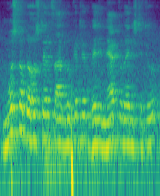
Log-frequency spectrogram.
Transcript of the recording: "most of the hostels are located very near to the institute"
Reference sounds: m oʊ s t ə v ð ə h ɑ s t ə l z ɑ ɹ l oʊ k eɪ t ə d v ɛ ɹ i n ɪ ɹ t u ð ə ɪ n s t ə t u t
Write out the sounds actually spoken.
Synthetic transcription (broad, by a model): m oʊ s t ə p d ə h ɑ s t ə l s ɑ ɹ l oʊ k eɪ t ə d b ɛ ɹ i n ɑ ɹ t u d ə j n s t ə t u t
